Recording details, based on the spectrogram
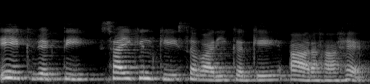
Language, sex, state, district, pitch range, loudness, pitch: Hindi, female, Bihar, Begusarai, 200-255 Hz, -24 LUFS, 235 Hz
